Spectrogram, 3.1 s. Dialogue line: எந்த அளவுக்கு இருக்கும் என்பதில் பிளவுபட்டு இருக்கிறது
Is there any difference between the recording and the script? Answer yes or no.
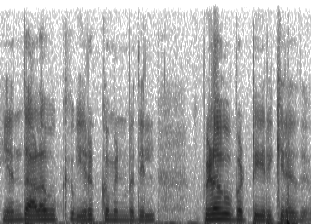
no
